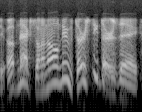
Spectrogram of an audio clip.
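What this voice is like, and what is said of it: Put-on southern redneck announcer voice. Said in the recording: “I had a redneck voice that that's probably a pejorative. I had a southern accent that I used for a very long time on CMT”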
